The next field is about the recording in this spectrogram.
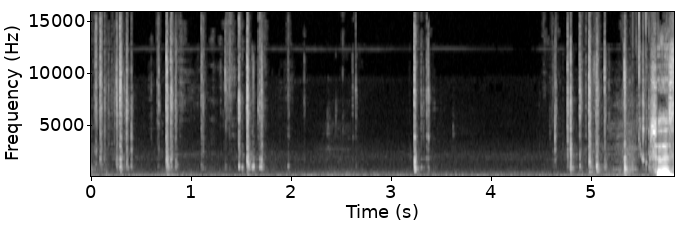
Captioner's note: keyboard clacking continues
